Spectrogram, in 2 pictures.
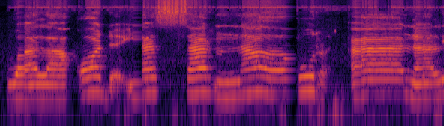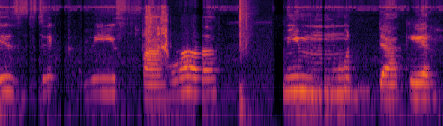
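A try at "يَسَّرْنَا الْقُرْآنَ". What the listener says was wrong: Nah, itu pangkalnya yang tebal kurang naik ya. Yassaru. Seru. Nah, pangkal lidahnya naik. Quru.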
